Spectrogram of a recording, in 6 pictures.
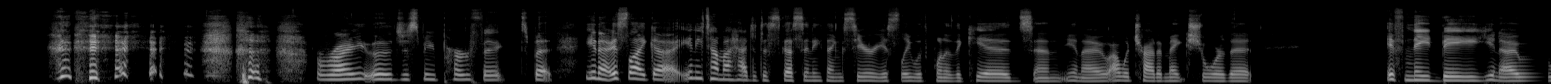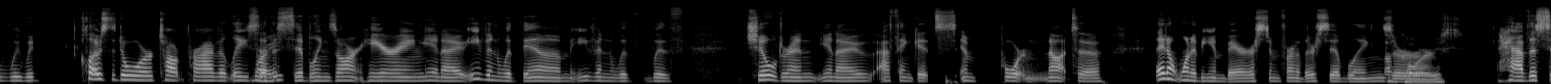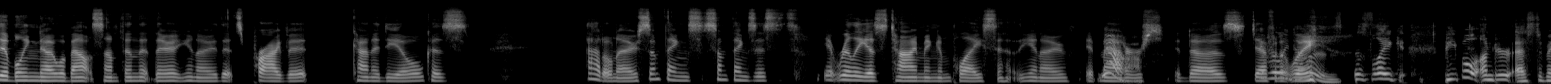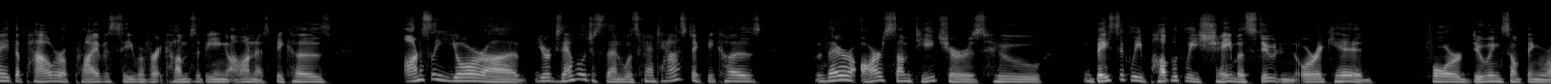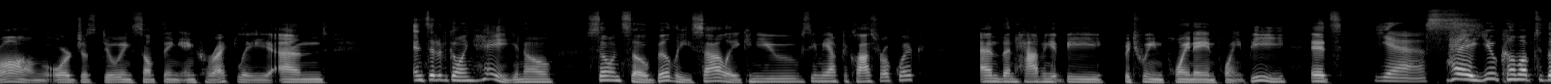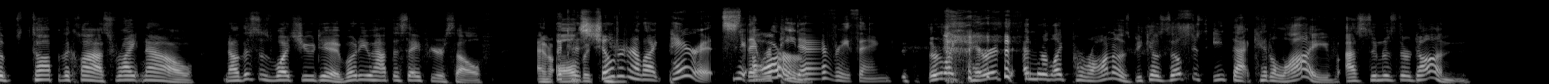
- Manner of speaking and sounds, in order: laugh; chuckle; chuckle; chuckle
- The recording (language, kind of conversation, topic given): English, unstructured, How do you balance honesty and kindness to build trust and closeness?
